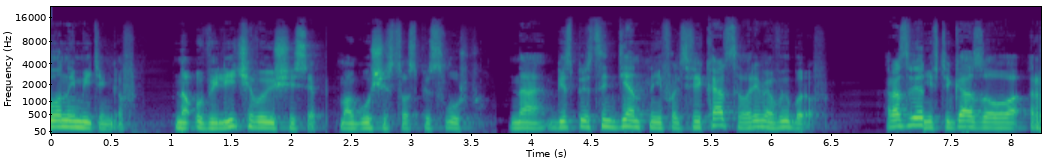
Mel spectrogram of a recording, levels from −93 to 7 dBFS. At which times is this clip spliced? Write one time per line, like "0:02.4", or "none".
0:02.3
0:03.7
0:07.3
